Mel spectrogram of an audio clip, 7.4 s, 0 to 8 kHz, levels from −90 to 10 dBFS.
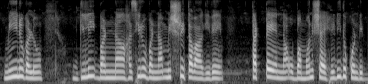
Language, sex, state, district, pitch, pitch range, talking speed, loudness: Kannada, female, Karnataka, Raichur, 230 Hz, 220-255 Hz, 90 wpm, -14 LUFS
